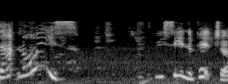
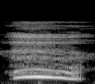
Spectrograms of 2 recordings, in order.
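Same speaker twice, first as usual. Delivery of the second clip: gasp. Acted. Reader gasps at story.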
